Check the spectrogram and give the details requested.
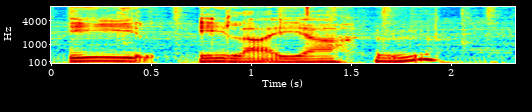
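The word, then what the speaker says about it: Eliyahu: it on fire uh my name is pronounced eli yahoo is that better thank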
